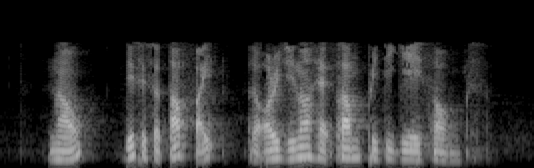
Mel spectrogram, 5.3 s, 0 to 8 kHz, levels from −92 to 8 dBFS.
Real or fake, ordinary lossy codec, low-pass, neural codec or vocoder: real; AAC, 16 kbps; 7.2 kHz; none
